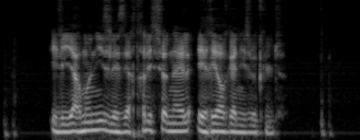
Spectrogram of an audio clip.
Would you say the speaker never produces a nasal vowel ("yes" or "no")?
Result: yes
